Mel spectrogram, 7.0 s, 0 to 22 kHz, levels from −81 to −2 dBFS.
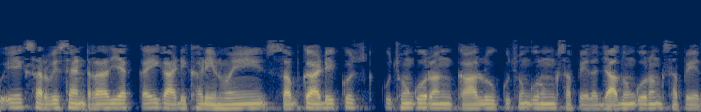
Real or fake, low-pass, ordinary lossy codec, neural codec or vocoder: fake; 7.2 kHz; MP3, 24 kbps; vocoder, 44.1 kHz, 128 mel bands every 256 samples, BigVGAN v2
